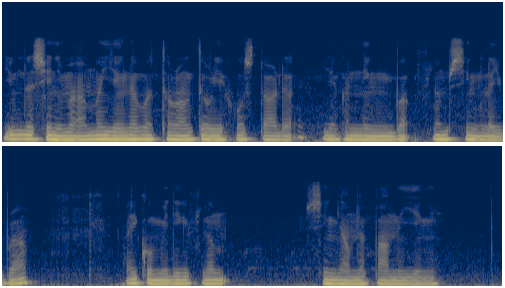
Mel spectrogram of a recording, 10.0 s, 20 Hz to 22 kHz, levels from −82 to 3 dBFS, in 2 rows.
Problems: background sounds at intervals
